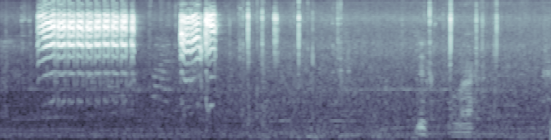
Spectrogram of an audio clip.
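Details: Prinia in the chattering nyetater style, used for luring or tutoring birds: one burst of rapid, high buzzy notes, then a shorter second burst, followed by scattered faint clicks and low background noise.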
